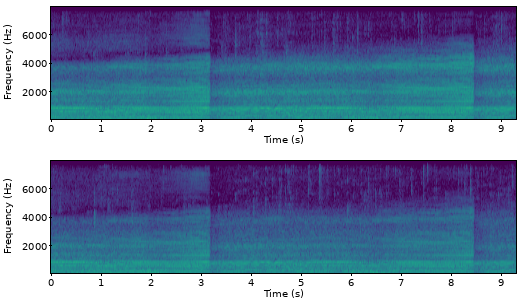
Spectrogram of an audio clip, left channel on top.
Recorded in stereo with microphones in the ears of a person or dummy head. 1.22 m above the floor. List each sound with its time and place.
0.0 s a motorcycle: 15° left (ahead or behind); by 9.3 s 25° left (ahead or behind)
